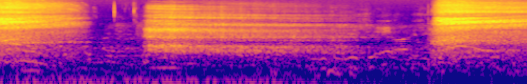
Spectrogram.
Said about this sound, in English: I started deep breathing and meditating.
